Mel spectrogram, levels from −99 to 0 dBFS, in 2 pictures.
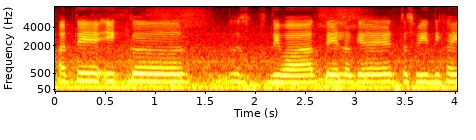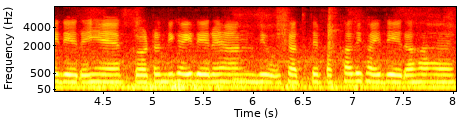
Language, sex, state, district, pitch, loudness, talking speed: Punjabi, female, Punjab, Fazilka, 220 Hz, -14 LUFS, 170 wpm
